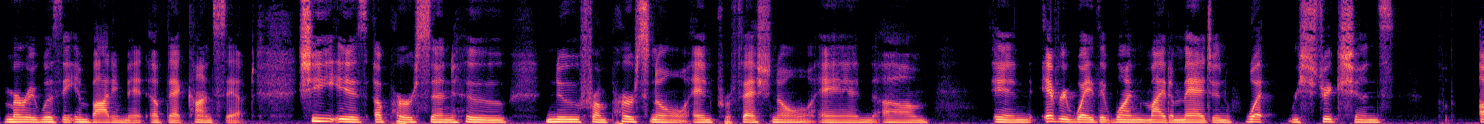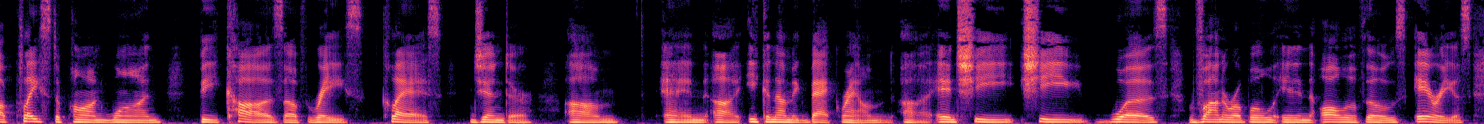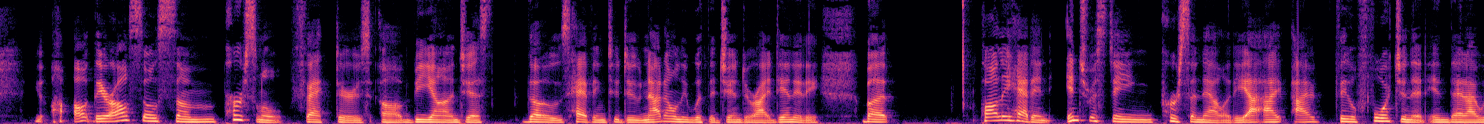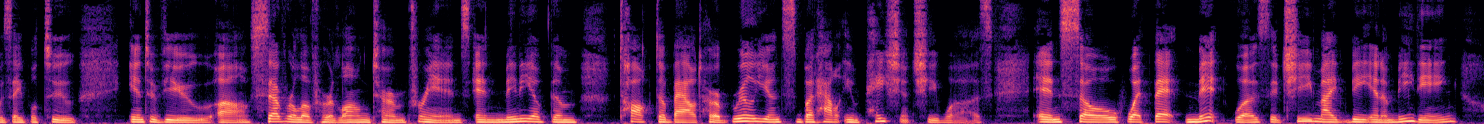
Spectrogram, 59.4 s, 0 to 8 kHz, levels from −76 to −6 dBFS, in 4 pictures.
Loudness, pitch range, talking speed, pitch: -17 LUFS, 135-155 Hz, 125 wpm, 140 Hz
